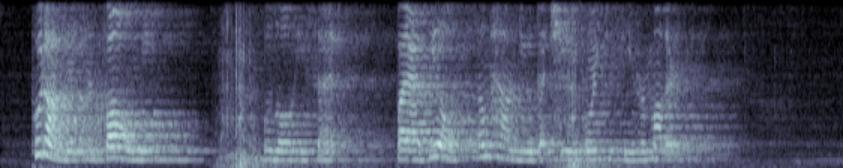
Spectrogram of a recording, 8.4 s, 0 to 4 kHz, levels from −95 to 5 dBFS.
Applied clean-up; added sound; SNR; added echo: none; Thump, thud; 16 dB; reverberation time 1.6 s.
